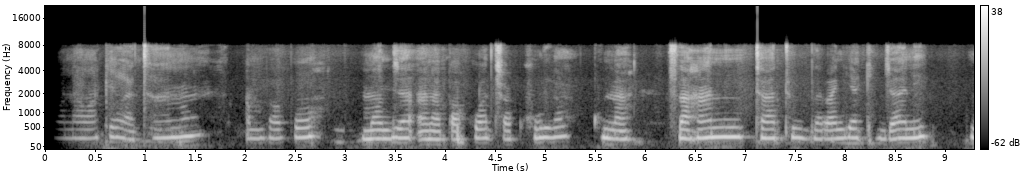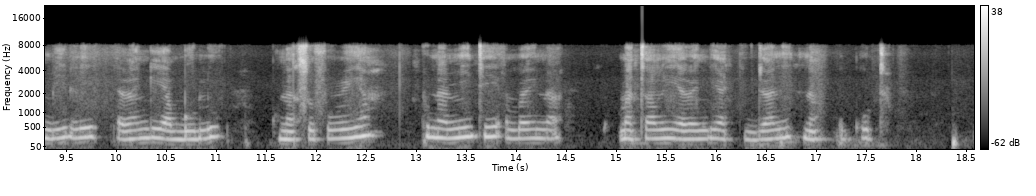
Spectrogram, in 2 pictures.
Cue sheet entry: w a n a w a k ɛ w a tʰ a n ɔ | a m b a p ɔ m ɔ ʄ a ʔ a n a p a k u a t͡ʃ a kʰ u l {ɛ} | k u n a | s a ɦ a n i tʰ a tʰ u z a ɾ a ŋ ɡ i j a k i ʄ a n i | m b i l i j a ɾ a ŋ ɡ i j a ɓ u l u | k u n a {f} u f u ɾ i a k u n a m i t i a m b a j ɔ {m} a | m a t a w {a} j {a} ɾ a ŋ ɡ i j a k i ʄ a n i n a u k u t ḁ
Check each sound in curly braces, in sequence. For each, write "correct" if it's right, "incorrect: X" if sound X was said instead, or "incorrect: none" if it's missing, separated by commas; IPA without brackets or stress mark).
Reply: incorrect: a, incorrect: s, incorrect: n, incorrect: i, correct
